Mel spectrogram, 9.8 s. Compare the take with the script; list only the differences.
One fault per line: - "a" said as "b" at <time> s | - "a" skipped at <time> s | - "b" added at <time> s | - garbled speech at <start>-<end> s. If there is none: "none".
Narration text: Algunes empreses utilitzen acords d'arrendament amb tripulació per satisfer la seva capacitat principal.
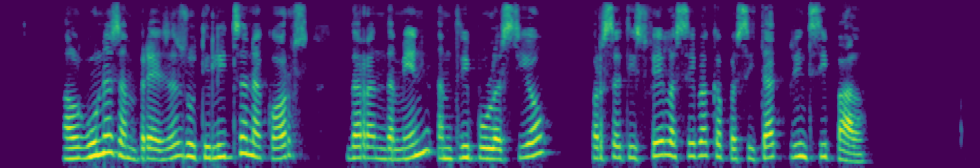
none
